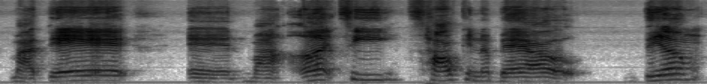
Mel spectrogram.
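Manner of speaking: ordinary delivery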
